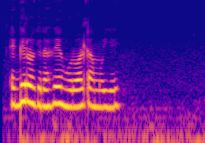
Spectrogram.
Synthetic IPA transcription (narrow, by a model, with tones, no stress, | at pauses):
e˨ɡe˦ɾo˨ki˨ɾa˨se˦ŋo˨ɾo˨a˦lta˨mu˨je˦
